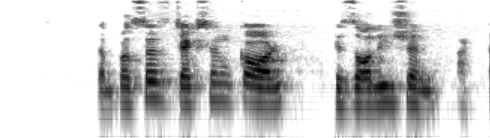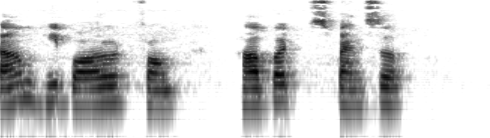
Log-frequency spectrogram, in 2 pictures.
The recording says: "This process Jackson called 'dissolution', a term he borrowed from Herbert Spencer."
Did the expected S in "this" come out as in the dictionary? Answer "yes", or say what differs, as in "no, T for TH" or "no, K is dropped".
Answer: no, S is dropped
